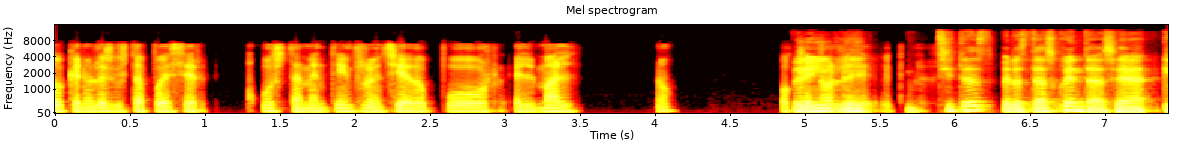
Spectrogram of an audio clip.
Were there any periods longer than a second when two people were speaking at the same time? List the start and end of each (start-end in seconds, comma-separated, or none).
none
